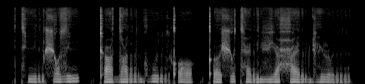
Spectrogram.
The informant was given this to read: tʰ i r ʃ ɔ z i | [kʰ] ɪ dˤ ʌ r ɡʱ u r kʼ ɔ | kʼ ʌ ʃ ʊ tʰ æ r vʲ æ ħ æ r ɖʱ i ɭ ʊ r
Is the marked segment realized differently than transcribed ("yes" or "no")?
yes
